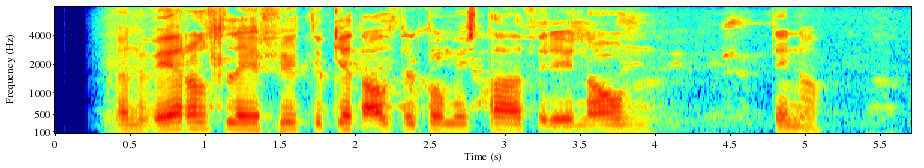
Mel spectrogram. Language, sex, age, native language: Icelandic, male, 14, Icelandic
